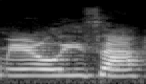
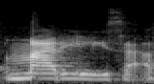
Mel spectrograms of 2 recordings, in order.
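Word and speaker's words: Marilisa: look back when they my name maril Lisa even though is Mar Lisa so I only expect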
